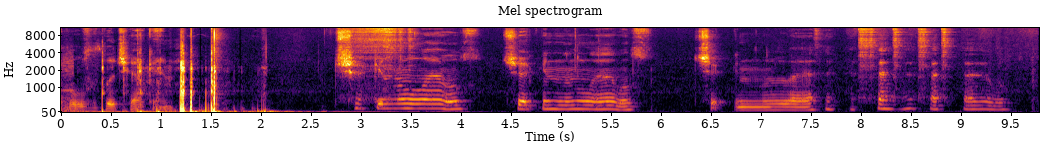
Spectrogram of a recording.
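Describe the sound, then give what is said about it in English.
A chair creaks and crackles in a burst of sharp, irregular clicks over the first couple of seconds, then falls quiet as a voice starts talking. “Oh, yeah, it's a fucking chair, man. You can hear that fucking chair, man.”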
